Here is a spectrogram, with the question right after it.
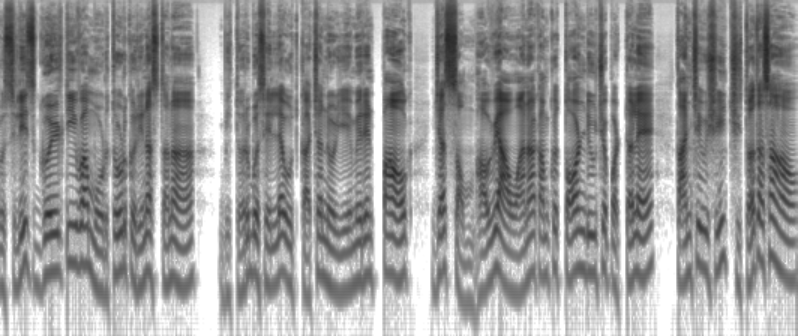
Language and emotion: Goan Konkani, fearful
